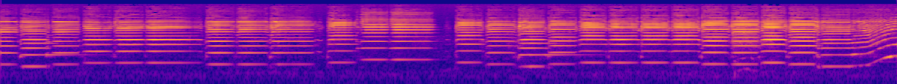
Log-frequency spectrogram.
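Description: A recorder plays a simple melody alone and up close, with clear, evenly spaced notes in steady phrases, a brief pause midway, and a rising slide near the end.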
